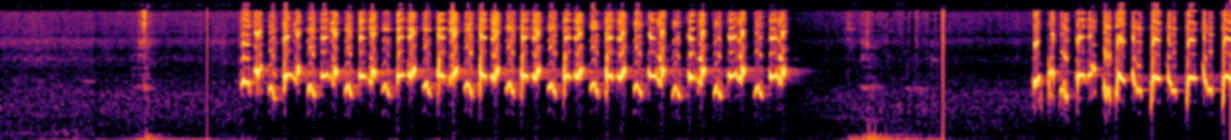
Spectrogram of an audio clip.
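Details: Lure recording of an energetic sooty-headed bulbul in long 'ropel' rolls: two runs of rapid, chattering, bubbly notes about four per second, broken by a low thud and rustle.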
